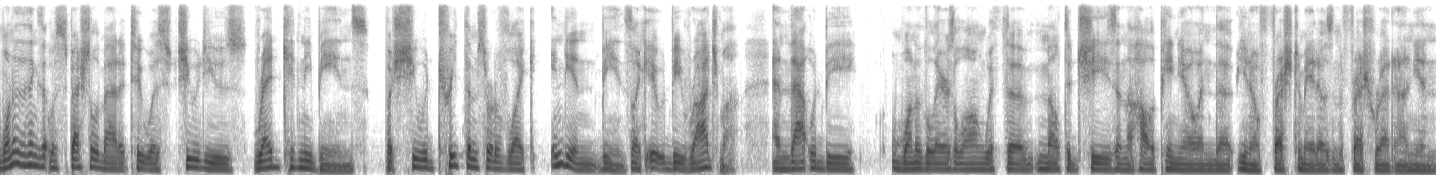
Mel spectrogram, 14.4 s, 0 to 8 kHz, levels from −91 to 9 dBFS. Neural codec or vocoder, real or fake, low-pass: none; real; 7.2 kHz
